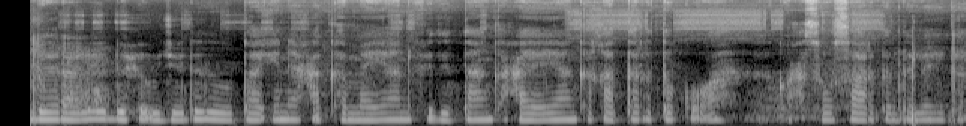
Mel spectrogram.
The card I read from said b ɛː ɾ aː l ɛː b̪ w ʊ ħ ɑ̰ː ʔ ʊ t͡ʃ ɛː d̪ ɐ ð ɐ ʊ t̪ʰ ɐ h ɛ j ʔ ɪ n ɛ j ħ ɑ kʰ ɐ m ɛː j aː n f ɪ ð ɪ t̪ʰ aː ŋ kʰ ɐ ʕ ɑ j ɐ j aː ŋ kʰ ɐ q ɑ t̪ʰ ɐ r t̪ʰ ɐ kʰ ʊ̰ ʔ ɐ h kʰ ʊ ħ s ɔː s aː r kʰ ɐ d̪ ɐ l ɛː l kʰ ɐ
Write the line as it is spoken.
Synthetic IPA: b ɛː ɾ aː l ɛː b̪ w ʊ ħ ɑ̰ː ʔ ʊ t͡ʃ ɛː d̪ ɐ ð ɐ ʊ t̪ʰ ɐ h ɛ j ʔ ɪ n ɛ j ħ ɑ kʰ ɐ m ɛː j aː n f ɪ ð ɪ t̪ʰ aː ŋ kʰ ɐ ʕ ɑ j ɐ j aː ŋ kʰ ɐ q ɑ t̪ʰ ɐ r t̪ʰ ɐ kʰ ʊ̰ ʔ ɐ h kʰ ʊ ħ s ɔː s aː r kʰ ɐ d̪ ɐ l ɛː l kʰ ɐ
